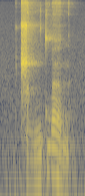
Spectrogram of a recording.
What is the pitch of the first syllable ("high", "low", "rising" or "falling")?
rising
